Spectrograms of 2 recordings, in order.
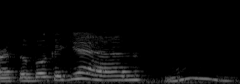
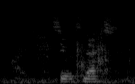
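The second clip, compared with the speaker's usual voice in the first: ordinary delivery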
